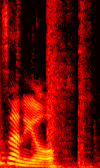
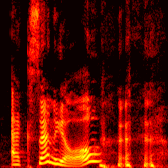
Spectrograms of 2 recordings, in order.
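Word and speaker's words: Xennial: to admit Danny before I asked Google to pronounce that for me which is a totally zenial thing to do by the way I always said aenial but and hopefully some of the listeners also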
